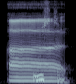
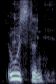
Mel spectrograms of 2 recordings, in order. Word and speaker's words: Houston: Is that with a silent H, or do you pronounce the H or not? Houston. Houston.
